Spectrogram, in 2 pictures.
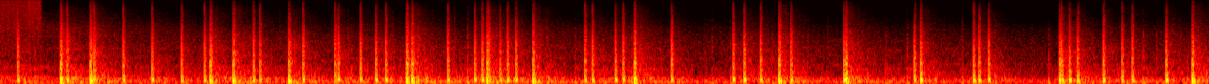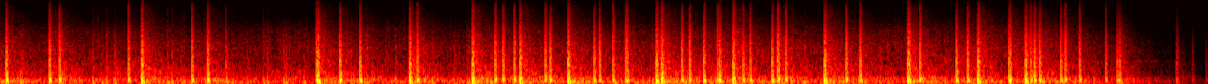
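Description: Fireworks crackling and popping in rapid, irregular strings of sharp reports, dying away near the end.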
